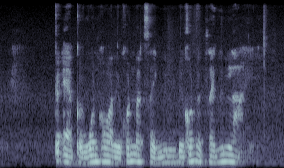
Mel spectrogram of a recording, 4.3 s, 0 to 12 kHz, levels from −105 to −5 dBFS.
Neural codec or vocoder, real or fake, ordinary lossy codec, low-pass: none; real; none; 10.8 kHz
